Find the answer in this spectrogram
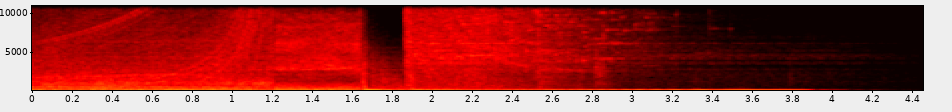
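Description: Record label's logo intro sting: electronic sound design with sweeping pitch glides over a low bass hum, a sudden crash with a glassy shatter about 1.7 s in, then the sting cuts off abruptly just before the end.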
